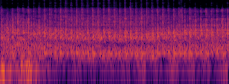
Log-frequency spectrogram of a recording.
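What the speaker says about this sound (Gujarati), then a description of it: "તો જો ફાઇનલી આપણું ટ્રેક્ટર આવ્યું છે." A tractor engine running at a steady idle, a continuous rough rumble with a fast knocking pulse, close and unchanging over a short stretch.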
